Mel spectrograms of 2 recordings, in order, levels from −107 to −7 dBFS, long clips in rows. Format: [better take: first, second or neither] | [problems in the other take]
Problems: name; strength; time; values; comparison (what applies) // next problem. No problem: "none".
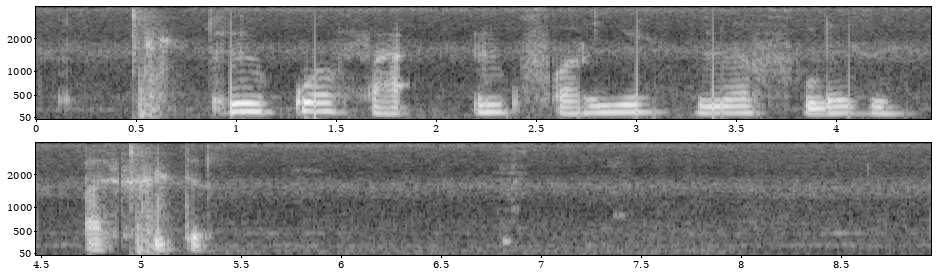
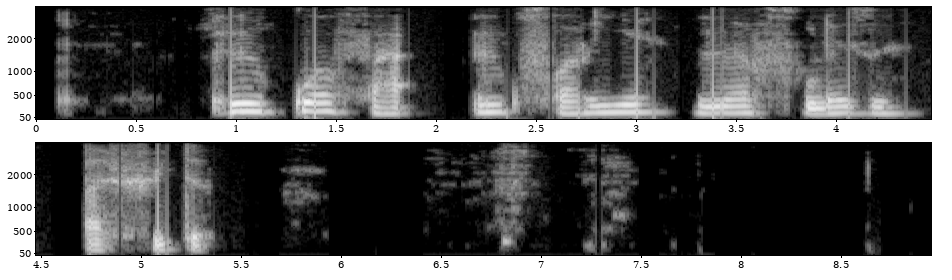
second | background sound (Fire); 14 dB below the speech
